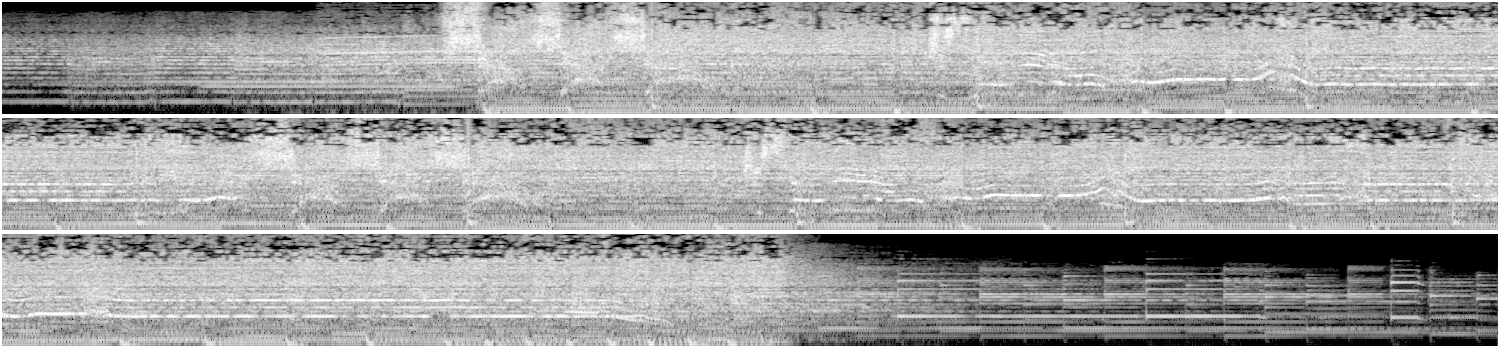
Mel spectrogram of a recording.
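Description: A loud, driving song with heavy bass and dense layered instruments kicks in after a brief lead-in, holds full force for about fifteen seconds, then cuts to a ringing, fading tail.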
